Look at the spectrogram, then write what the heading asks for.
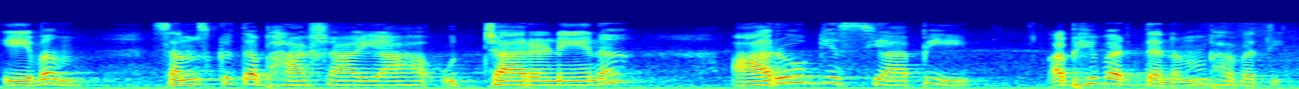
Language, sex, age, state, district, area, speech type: Sanskrit, female, 18-30, Karnataka, Udupi, urban, spontaneous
